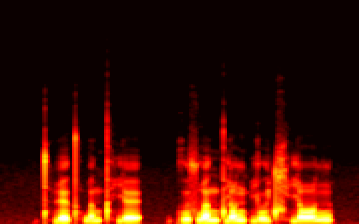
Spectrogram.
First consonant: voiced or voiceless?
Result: voiceless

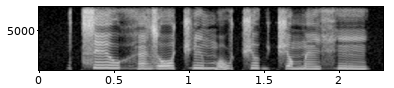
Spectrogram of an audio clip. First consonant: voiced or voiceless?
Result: voiceless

